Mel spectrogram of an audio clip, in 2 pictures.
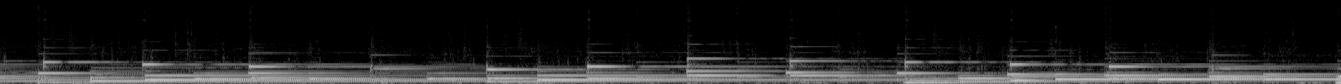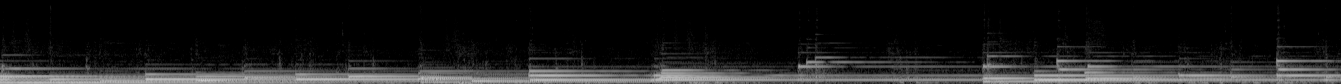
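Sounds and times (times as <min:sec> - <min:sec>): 
relaxing piano music: 0:00.0 - 0:26.8.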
